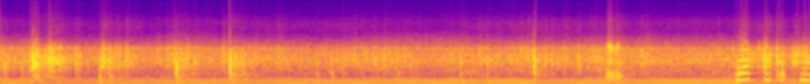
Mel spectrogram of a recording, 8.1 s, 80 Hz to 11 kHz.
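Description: Low-fidelity 1950s radio drama recording: steady mains hum and hiss with a few soft clicks, and a short stretch of speech near the end.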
